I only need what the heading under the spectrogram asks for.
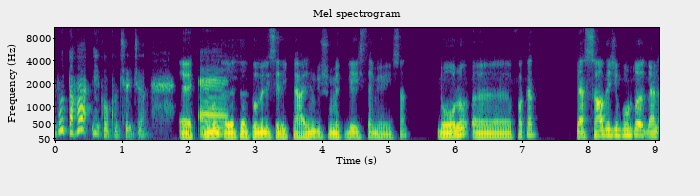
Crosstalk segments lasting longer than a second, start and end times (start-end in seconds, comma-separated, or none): none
